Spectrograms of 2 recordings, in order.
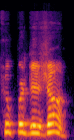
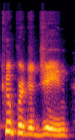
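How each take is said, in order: First: The surname has a French-style pronunciation. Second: The surname has a plain American pronunciation. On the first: "enunciate it like you're French" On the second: "I say, you know, DeGene"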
